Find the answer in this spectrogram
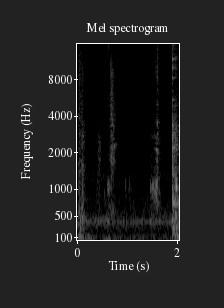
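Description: Faint, scattered light taps and scrapes of a small can against a glass mason jar as sweetened condensed milk is poured into iced coffee, over a faint steady hum.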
